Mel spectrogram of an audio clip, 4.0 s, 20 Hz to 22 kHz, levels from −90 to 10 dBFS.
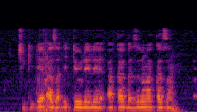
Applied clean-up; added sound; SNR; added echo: none; Thump, thud; 19 dB; reverberation time 0.2 s.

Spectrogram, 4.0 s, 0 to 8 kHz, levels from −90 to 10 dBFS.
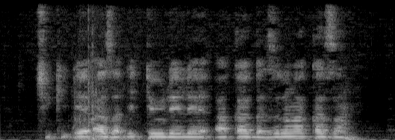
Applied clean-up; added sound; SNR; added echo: neural separator model SepFormer DNS4.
